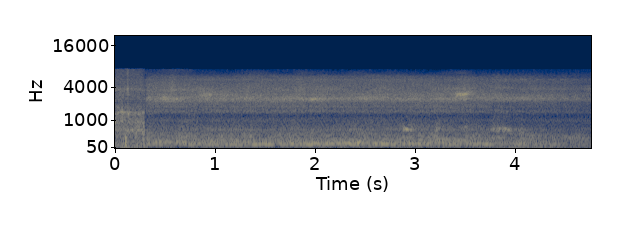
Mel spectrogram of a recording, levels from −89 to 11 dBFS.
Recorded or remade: remade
